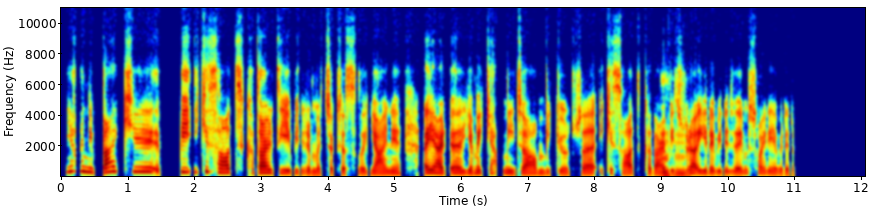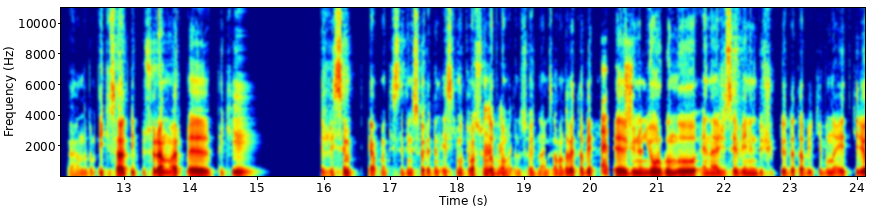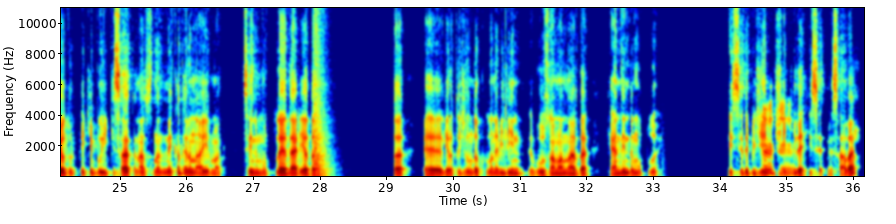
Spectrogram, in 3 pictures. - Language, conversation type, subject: Turkish, advice, Zamanım yetmediği için yaratıcılığa vakit ayıramama sorununu nasıl aşabilirim?
- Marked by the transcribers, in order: other background noise; distorted speech; static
